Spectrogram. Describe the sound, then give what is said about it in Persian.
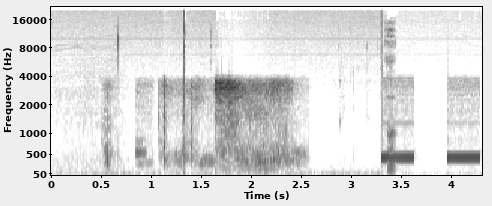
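A telephone busy tone sounds after a call to a reporter at the presidential palace drops. Two loud, steady mid-pitched beeps follow a stretch of crackling, garbled line noise. “تماس ما متاسفانه با امید زهیرمل خبرنگار ما در ارگ ریاست جمهوری قطع شد”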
